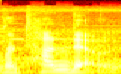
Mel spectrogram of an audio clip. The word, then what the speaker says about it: rotundone: This unusual characteristic comes from an aroma compound called rotundone. It's spelled like rotund one, pushed together.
